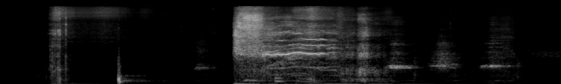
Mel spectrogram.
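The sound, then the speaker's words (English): A dog lets out a sharp yelp and a loud, drawn-out bark, followed by a few short, high whines, with no talking. “Well, apparently the dogs didn't like that very much either.”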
